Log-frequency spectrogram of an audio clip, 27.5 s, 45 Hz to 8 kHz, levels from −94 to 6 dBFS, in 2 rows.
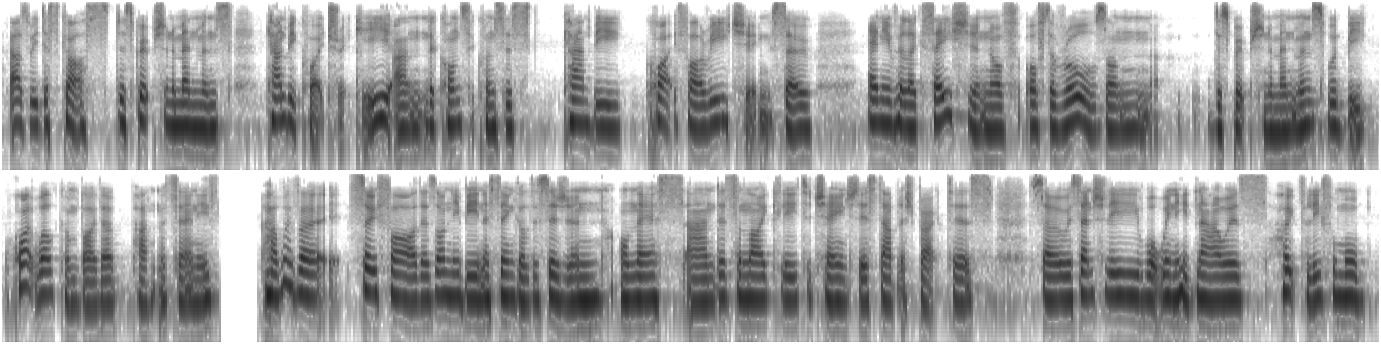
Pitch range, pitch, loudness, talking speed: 165-190 Hz, 175 Hz, -19 LUFS, 140 wpm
